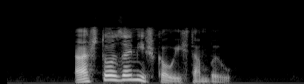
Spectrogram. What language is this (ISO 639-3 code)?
bel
